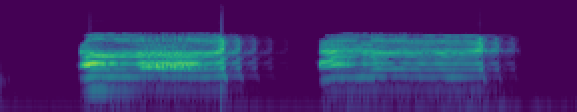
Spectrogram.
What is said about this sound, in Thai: ทันใดนั้นเองเสียงกลิ่งสัญญาณประจำเครื่องเรดาร์ก็ดังขึ้น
